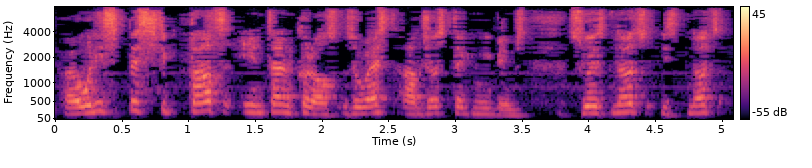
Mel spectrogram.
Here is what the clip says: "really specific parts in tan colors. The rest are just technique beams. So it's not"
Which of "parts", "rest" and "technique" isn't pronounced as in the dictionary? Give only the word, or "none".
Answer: rest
